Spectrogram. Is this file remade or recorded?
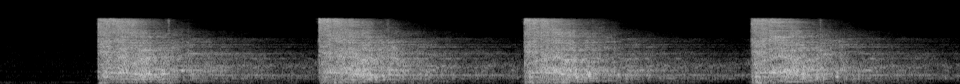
remade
